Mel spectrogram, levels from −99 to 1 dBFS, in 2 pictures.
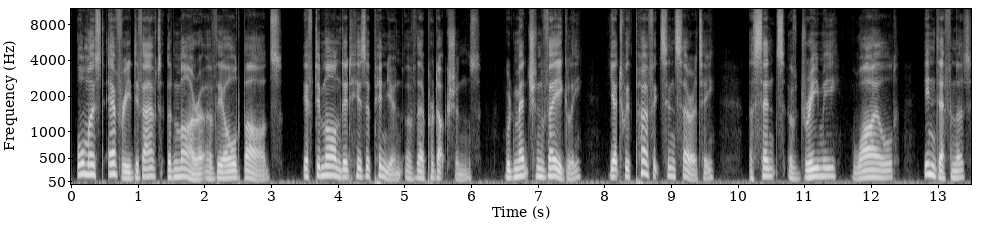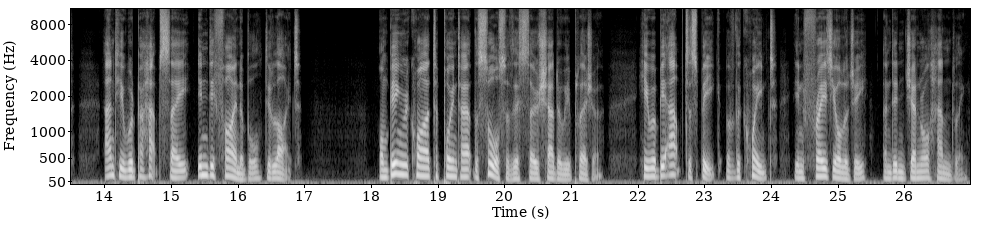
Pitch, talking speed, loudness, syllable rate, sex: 135 Hz, 140 wpm, -19 LUFS, 4.9 syllables/s, male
